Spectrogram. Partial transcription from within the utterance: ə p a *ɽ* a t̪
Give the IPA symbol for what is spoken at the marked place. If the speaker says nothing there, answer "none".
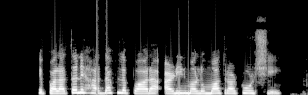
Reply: l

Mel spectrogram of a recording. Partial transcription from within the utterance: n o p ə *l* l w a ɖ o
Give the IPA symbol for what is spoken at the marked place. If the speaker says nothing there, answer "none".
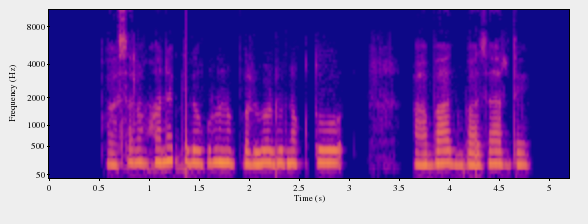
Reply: ɾ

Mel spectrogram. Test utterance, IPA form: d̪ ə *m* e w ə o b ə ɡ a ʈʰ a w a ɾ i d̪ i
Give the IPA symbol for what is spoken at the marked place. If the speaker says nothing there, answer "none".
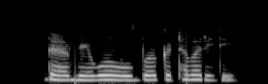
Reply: m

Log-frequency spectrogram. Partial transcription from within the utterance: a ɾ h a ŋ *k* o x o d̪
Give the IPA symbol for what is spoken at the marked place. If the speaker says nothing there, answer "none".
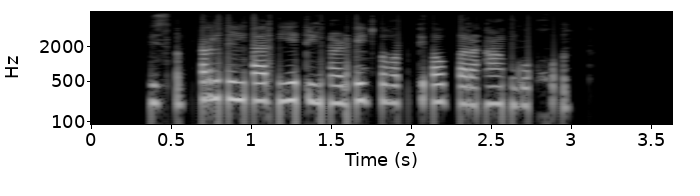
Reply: ɡ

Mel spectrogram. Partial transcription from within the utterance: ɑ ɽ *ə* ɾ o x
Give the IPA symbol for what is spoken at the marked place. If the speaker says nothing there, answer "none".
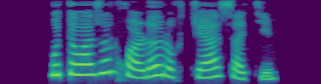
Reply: ə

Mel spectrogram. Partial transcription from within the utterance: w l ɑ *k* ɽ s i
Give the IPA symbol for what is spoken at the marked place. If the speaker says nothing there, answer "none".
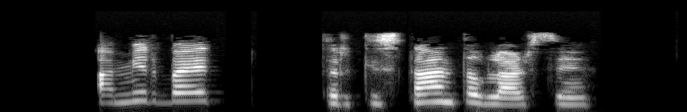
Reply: none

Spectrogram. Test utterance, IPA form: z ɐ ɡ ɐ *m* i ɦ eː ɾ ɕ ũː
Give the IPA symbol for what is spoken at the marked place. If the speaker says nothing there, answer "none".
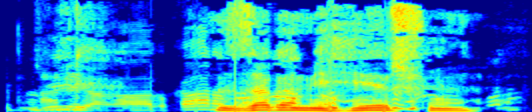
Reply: m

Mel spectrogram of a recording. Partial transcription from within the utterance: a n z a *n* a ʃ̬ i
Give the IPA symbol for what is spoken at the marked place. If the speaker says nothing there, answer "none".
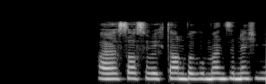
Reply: n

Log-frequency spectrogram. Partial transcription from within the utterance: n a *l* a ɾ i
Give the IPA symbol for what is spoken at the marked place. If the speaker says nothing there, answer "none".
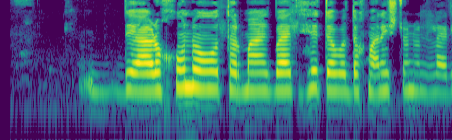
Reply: l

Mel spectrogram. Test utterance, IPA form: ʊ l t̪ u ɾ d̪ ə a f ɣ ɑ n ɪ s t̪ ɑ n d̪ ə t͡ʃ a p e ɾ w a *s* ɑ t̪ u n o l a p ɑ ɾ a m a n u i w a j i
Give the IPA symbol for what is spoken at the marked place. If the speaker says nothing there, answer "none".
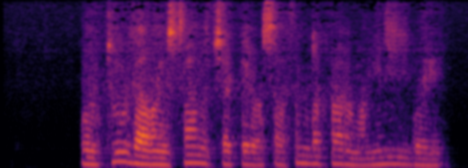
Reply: s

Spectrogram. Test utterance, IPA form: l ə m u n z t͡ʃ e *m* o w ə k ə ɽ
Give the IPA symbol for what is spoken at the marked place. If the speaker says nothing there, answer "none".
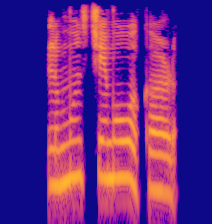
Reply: m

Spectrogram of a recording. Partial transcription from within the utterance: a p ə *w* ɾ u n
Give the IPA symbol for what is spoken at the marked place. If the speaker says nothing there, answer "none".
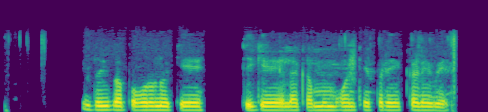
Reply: ɣ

